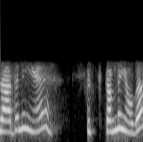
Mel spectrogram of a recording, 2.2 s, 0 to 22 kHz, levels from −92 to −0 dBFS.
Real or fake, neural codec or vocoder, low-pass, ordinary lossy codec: real; none; 3.6 kHz; none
